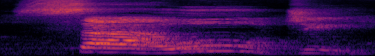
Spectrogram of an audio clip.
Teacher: sílabas né ó aqui a última aqui a penúltima ea antepenúltima então a minha sílaba forte da palavra saúde é a penúltima · a minha sílaba forte da palavra saúde é a penúltima. Então, quando a sílaba forte de uma palavra for a penúltima, ela é chamada de paroxítona. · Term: sílaba tônica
